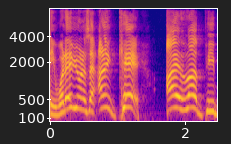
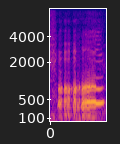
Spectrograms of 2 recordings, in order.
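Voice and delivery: soft, high-pitched melting "oh"; touched "oh"; 9 dB quieter than usual. Retold or imitated. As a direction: let out a small, high, moved "oh". His touched reaction to the compliment.

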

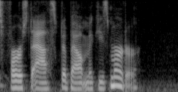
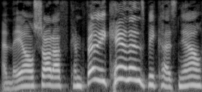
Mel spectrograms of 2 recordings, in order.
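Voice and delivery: ordinary delivery

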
